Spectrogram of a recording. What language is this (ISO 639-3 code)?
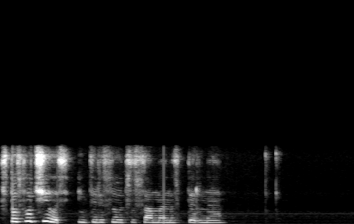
rus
